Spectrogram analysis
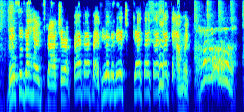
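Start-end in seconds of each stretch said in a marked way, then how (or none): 0.1-3.5 put-on very high small-child voice; little girl. Niece of four or five selling a head scratcher, child voice. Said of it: "my niece went up, she's like". 3.9-4.8 very high drawn-out gasp; amazed gasp. Retold or imitated. Aunt hearing the niece's clever sales pitch, mock amazed gasp.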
